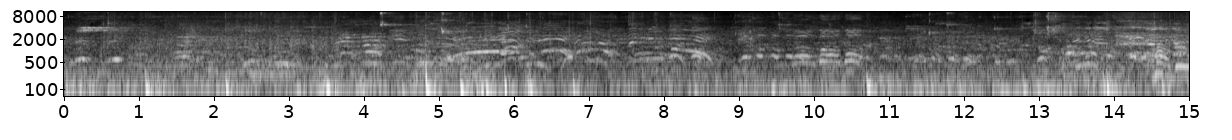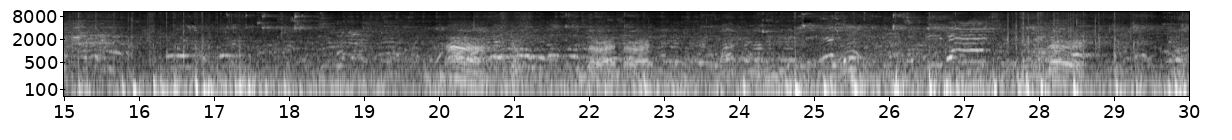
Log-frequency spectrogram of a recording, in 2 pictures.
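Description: Young spectators shout and cheer in the echoing hall.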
